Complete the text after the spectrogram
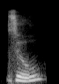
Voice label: "zoo", Indian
